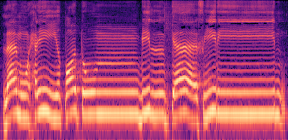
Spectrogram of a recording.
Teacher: gunnah iqlab tu juga sama macam gunnah lain, 2 harakat sahaja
